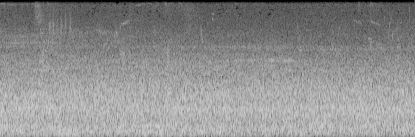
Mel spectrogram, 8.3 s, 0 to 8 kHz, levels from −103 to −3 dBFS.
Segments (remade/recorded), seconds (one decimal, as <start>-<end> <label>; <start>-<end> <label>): 0.0-8.3 recorded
